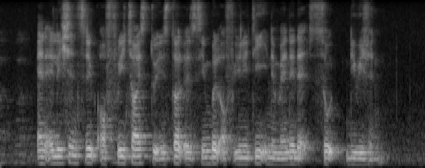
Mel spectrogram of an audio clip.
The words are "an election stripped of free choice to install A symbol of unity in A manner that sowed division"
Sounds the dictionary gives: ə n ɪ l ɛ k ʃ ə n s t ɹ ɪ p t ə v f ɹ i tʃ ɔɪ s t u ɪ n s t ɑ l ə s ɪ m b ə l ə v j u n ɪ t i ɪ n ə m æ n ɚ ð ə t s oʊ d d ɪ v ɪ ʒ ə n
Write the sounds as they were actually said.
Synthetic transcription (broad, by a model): ə n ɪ l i ʃ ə n s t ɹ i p ə f ɹ i tʃ ɔɪ s t u ɪ n s t ɑ l ə s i m b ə l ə f j u n ɪ t i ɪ n ə m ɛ n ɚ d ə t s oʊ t d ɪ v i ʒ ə n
